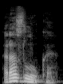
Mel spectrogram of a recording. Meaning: 1. separation 2. parting, separation
- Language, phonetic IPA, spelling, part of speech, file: Russian, [rɐzˈɫukə], разлука, noun, Ru-разлука.ogg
